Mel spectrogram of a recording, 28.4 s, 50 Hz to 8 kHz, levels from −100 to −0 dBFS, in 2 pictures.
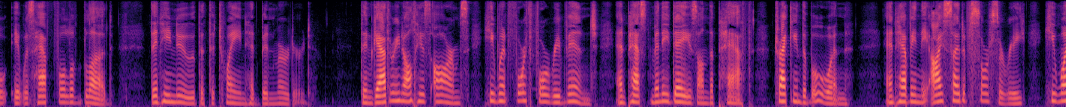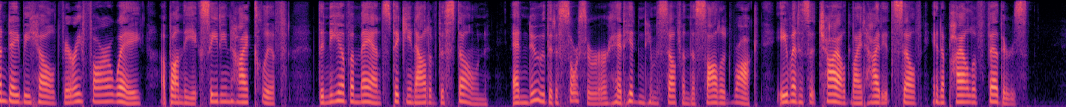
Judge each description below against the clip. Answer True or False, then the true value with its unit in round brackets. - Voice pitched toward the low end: False (180 Hz)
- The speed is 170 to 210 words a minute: True (185 wpm)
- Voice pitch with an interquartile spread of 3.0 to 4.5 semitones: True (3.7 semitones)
